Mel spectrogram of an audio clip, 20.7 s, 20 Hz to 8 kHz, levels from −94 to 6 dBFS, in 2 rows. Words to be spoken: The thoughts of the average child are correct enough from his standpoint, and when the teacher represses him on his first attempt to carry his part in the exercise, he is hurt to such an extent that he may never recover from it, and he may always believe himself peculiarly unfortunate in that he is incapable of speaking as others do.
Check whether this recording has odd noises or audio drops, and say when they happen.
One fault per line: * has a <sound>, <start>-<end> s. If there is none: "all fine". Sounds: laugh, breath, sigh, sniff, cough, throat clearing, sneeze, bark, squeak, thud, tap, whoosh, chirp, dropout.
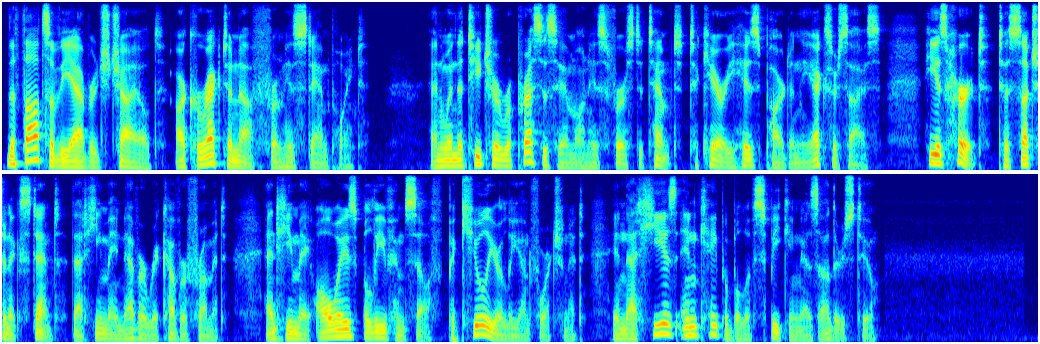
all fine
